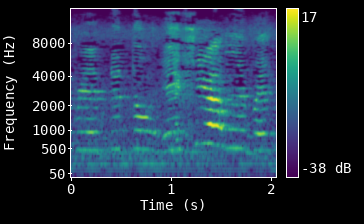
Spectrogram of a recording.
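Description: A young child's voice, talking or vocalising in short high-pitched phrases with no clear words.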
